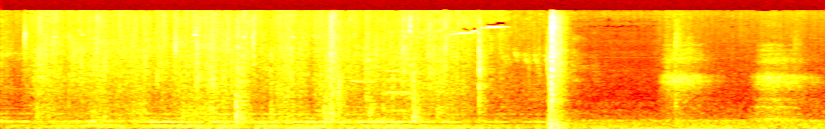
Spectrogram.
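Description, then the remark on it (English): People climb into a car to go to school: a low, steady rumble with scattered soft knocks and rustles, then a single sharp door thud partway through, followed by quieter shuffling inside. “Come on, let's get in the car, or you'll be late for school.”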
